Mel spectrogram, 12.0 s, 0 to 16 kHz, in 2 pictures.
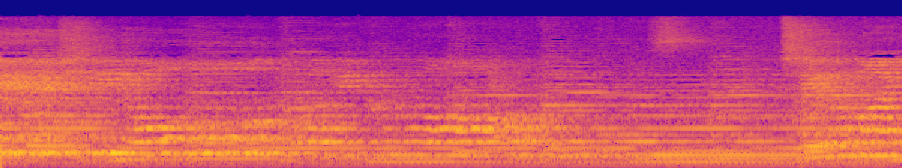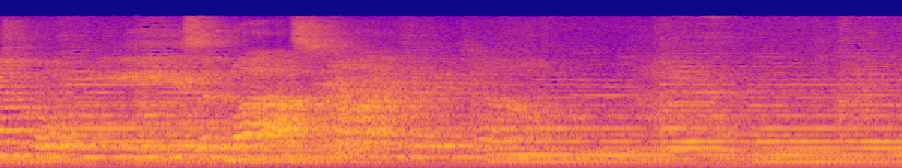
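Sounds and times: person singing: 0.0 - 10.1
strummed acoustic guitar: 0.0 - 12.0.

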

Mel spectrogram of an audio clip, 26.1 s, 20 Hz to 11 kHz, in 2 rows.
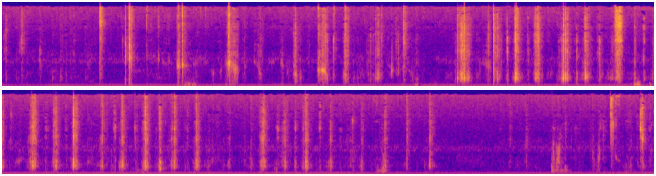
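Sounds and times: wet mouth eating sounds: 24.0 - 26.0.

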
